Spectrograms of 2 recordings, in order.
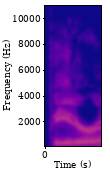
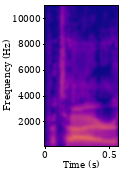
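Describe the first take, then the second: First: The name is said like 'Peter'. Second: The name is said like 'Pattire'. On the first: "some people pronounce it pronounce it Peter" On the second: "Some people pronounce it Pattire"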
